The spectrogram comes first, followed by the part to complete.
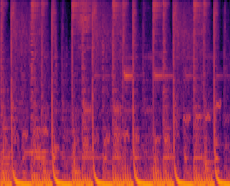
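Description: Psychedelic trance track playing, with a kick drum about two and a half times a second over a low bassline between the kicks, and high hi-hat ticks.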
